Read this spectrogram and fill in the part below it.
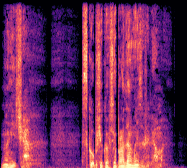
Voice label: mutter; Escape from Tarkov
